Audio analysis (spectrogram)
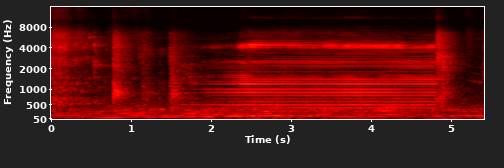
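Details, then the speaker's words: Electric water pump plugged in, humming without spinning, rotor stiff: steady electrical drone with no spin-up; cause dirty armature and worn bearing, armature cleaned; seized pump rotor hum. "Oke dia berdengung ya Oke jadi ini kita putar lagi dan di sini malah keras ya"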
